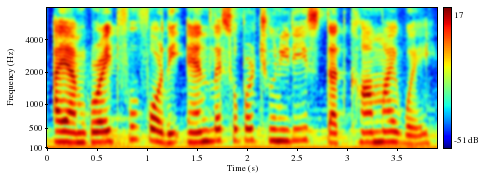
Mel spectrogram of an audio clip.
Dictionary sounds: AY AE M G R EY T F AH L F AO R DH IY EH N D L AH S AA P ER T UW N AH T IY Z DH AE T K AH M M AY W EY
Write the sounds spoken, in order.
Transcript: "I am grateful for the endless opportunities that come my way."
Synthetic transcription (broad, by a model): AY AE M G R EY T F AH L F AO R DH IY EH N D L AH S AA P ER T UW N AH T IY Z DH AE T K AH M M AY W EY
